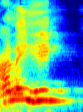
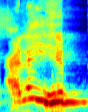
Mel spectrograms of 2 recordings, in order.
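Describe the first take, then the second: First: It is said with a Bugis accent. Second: It is said with standard pronunciation.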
